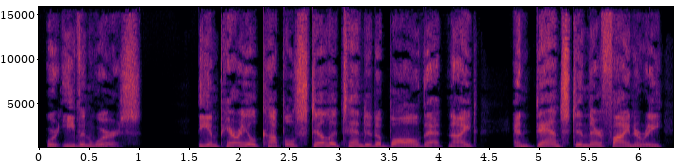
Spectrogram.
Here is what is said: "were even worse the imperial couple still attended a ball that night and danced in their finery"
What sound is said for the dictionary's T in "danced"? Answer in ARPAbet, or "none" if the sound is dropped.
T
